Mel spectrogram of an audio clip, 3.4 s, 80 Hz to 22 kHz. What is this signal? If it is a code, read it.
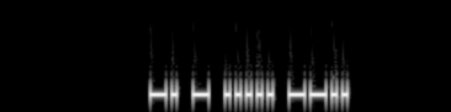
Morse code, heard as a keyed tone, about 31 wpm, 700 Hz. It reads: NT5Z
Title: USA Call Signs - 4 Characters - 30wpm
